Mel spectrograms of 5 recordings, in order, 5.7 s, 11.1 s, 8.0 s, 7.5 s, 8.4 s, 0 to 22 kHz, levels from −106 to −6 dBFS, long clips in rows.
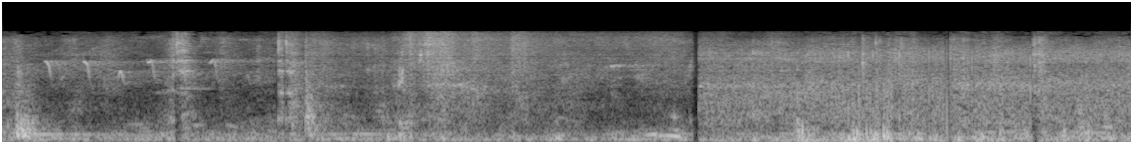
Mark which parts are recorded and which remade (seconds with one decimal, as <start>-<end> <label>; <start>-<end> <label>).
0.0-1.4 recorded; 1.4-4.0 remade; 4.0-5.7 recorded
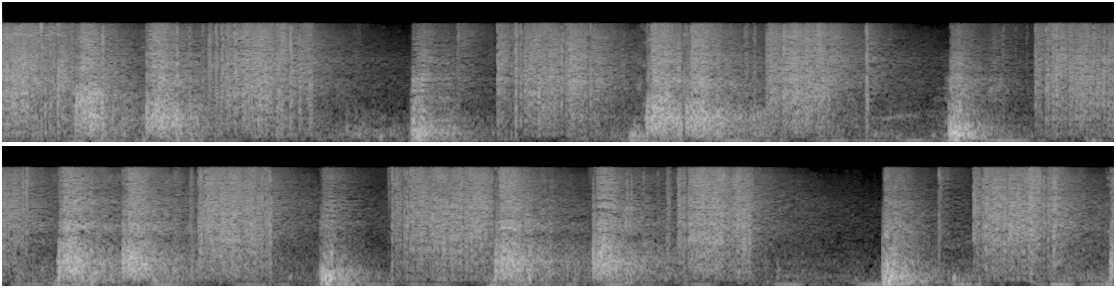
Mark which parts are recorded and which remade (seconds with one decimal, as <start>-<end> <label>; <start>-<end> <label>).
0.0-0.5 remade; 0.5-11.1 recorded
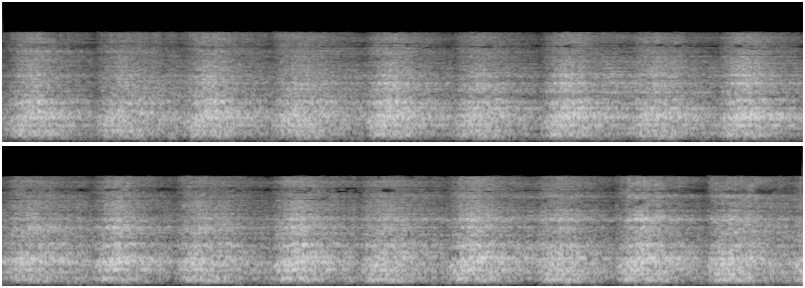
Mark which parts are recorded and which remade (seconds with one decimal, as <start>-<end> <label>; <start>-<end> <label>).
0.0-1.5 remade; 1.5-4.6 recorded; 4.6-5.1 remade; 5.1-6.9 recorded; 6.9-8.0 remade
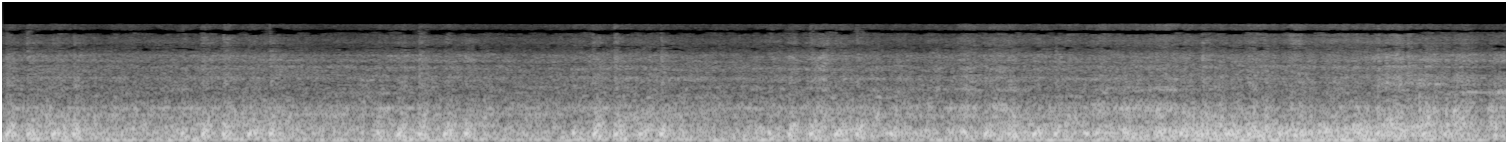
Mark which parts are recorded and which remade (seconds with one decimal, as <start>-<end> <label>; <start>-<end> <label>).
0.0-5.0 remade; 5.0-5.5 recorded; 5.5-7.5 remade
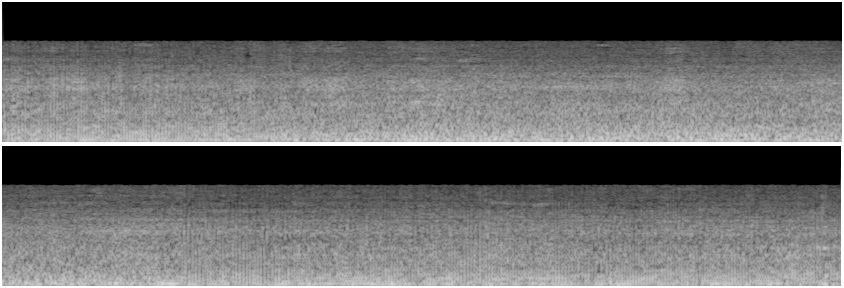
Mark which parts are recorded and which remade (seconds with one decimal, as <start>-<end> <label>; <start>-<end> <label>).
0.0-1.3 remade; 1.3-5.0 recorded; 5.0-8.4 remade

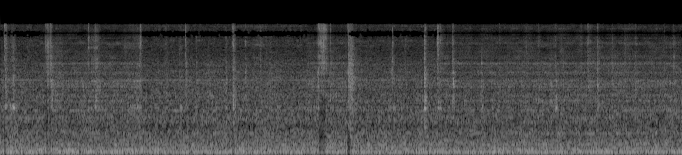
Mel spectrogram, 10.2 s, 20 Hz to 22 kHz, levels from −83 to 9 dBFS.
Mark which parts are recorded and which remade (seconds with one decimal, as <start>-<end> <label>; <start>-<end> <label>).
0.0-0.6 recorded; 0.6-2.1 remade; 2.1-4.6 recorded; 4.6-5.2 remade; 5.2-6.6 recorded; 6.6-10.2 remade

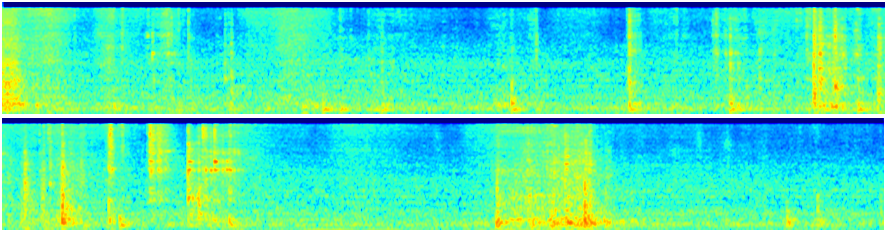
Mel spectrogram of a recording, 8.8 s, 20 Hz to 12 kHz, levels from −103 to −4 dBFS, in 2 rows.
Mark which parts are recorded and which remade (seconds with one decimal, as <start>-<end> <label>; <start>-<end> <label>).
0.0-0.7 remade; 0.7-5.2 recorded; 5.2-6.9 remade; 6.9-7.5 recorded; 7.5-8.3 remade; 8.3-8.8 recorded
